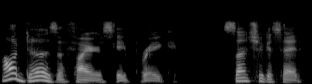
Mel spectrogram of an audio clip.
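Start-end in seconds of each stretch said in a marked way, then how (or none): none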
